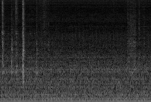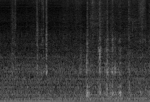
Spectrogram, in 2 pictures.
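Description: Steady low hum of a car engine idling, heard from inside the cabin. A few light clicks and taps come from a plastic CD case being handled, two of them in the first half second.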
